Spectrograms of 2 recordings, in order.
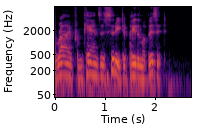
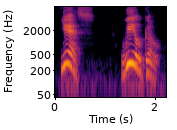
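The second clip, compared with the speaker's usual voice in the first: much louder, higher declaration; booming; 5 semitones higher, 13 dB louder, much slower than usual. Acted. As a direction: boom it from the doorway. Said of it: "boomed Mattie".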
